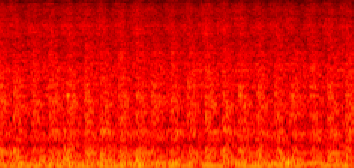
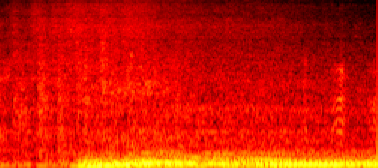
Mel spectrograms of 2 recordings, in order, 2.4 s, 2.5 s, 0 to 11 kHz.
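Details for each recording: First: 1996 Ford Bronco crank no-start after driving to store; usual two-second fuel pump prime sound absent, relay and fuses checked okay: starter cranks in fast even pulses, engine never catches; fuel pump suspected bad. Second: 1996 Ford Bronco after fuel pump replacement: the engine catches within half a second and settles into a steady, even idle with no misses or knocks; normal start and idle.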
